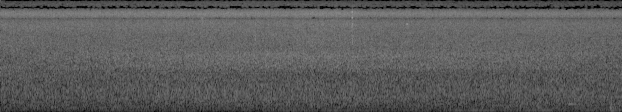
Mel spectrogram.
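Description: Mountain stream rushing over rocks: a steady, even rush of water, with a single knock near the end.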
